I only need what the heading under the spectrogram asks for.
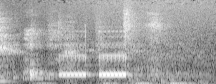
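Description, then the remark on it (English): A telephone ringing tone sounds in two short, steady electronic bursts close together as a call is placed, clear and fairly loud over a faint hiss of background noise. “We'll keep dialing our fool.”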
